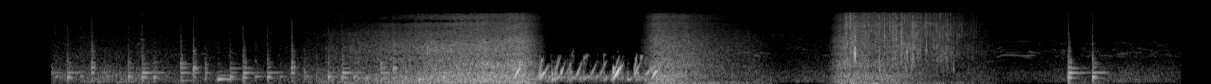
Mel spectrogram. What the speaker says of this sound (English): Wave. A wave is when the top of the water moves.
